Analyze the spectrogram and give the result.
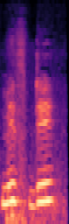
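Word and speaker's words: missed: Pronunciation किस तरह से होगी, ये वर्ब्स जिनको हम पढ़ते हैं, cooked, hoped, मिस्ड, washed, laughed, washed, तो ये वर्ब्स इस तरह से नहीं प्रोनाउंस किए जाते हैं।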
